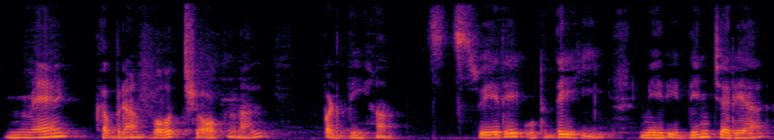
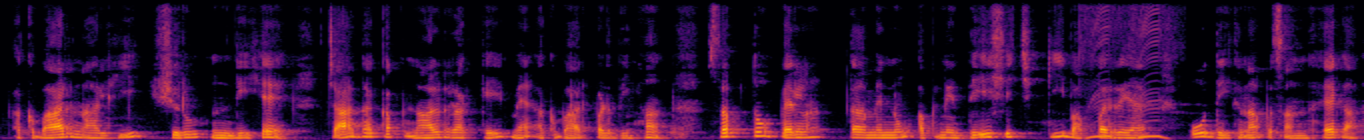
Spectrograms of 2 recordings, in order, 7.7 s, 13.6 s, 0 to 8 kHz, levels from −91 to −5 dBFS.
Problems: none marked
